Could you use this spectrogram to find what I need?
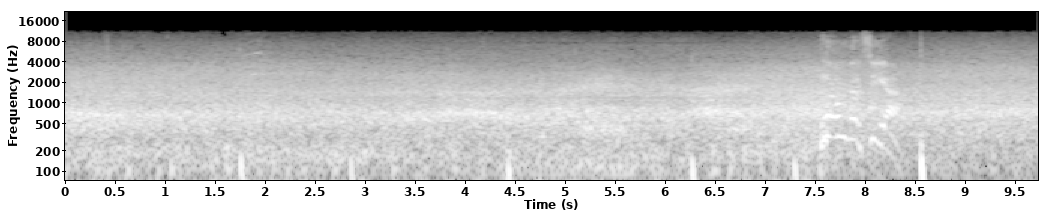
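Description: A stadium crowd roars and chants steadily.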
